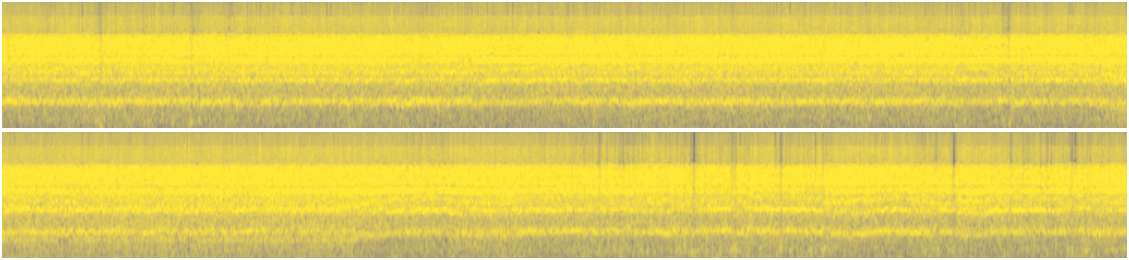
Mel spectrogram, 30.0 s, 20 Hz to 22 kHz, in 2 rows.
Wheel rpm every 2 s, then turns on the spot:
230, 230, 230, 230, 230, 240, 230, 210, 190, 200, 220, 230, 240, 230, 230.
none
